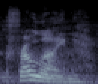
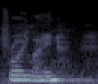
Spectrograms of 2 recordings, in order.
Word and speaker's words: Fräulein: Your word is Fraulein. Fräulein. FRAULEIN. Fräulein. Correct. You pronounced it better than I did.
